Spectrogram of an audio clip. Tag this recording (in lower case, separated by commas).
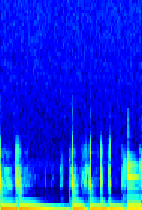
music, musical instrument, plucked string instrument, guitar, electric guitar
